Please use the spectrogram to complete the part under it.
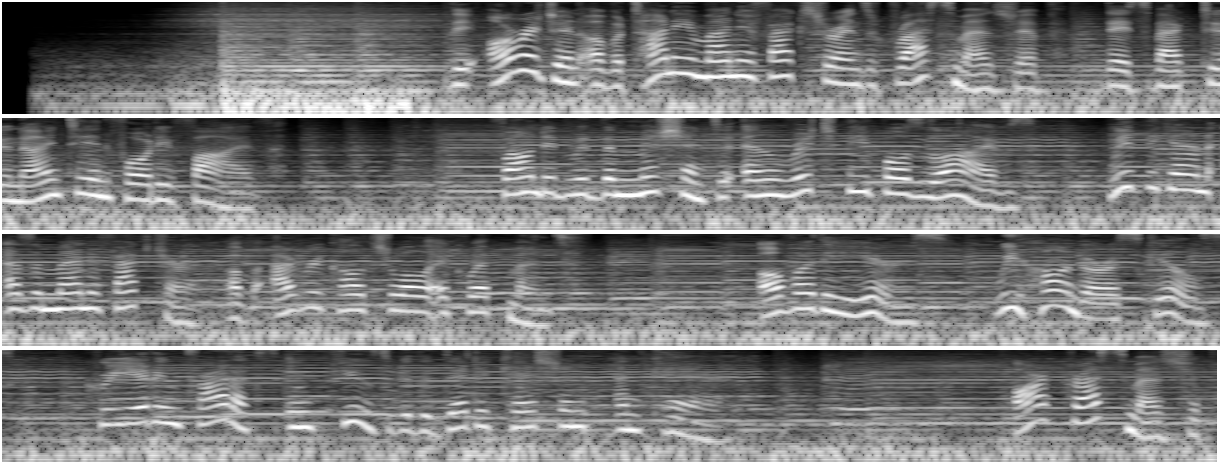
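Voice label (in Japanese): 企業VP EN, 日英バイリンガルナレーター; 谷製造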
